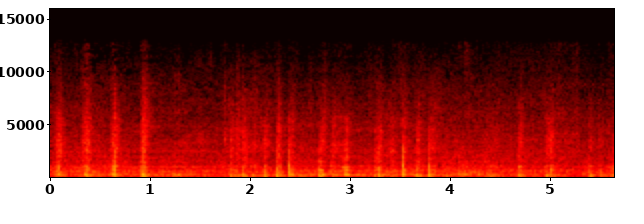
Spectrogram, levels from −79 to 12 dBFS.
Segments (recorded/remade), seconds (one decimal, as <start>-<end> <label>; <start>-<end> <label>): 0.0-0.8 recorded; 0.8-3.9 remade; 3.9-4.4 recorded; 4.4-5.6 remade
